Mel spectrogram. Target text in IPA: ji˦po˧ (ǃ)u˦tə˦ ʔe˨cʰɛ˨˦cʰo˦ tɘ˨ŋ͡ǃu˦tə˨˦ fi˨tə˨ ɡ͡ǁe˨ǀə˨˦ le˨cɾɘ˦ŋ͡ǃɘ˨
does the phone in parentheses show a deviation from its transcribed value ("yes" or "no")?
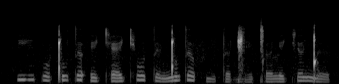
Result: no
